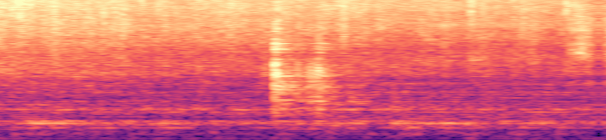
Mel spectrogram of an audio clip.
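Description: Chopped leeks, about half a cup, sizzling in a pan while making crab udon, a steady frying hiss with a brief stir partway through, no talking.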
